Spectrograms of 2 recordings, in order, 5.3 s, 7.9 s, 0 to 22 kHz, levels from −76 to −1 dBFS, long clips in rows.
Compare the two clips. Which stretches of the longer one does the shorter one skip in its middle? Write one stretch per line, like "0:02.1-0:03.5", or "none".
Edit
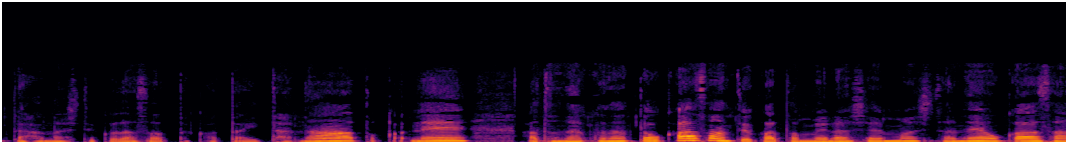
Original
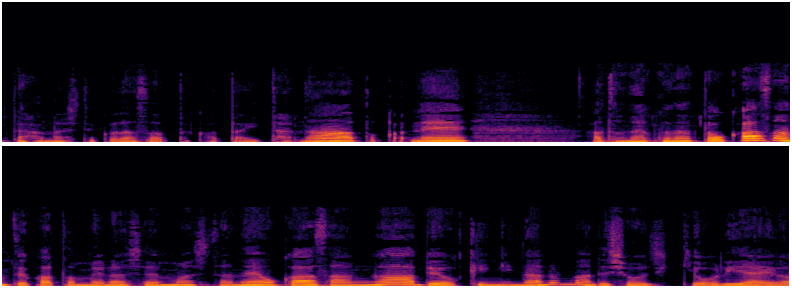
0:02.6-0:02.9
